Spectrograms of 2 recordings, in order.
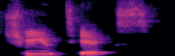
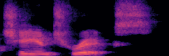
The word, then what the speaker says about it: Chantix: I think it's Chantix, not Chantrix.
